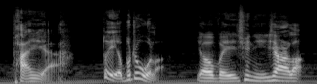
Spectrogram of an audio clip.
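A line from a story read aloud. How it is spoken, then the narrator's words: Laughing. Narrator (Chinese): 蒋亮对潘浩笑道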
